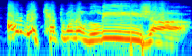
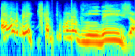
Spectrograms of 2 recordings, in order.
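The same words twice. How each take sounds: First: The phrase is said more slowly. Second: The phrase is said quickly. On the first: The speaker calls it right. "She said" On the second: The speaker calls it wrong. "I said it too quickly"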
